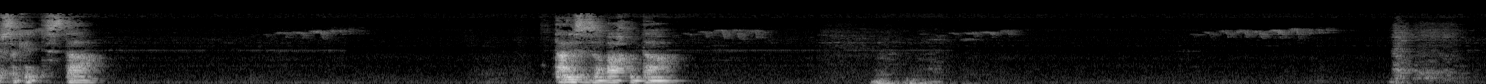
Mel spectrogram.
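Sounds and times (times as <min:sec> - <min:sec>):
speech: 0:00.0 - 0:01.1, 0:05.6 - 0:06.8
birds chirping: 0:00.0 - 0:03.8, 0:05.1 - 0:10.4, 0:11.8 - 0:14.4.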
